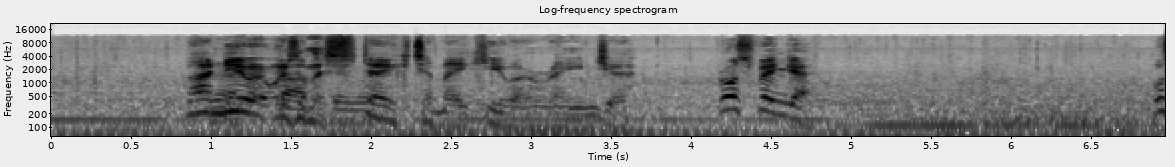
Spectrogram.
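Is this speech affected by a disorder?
No.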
